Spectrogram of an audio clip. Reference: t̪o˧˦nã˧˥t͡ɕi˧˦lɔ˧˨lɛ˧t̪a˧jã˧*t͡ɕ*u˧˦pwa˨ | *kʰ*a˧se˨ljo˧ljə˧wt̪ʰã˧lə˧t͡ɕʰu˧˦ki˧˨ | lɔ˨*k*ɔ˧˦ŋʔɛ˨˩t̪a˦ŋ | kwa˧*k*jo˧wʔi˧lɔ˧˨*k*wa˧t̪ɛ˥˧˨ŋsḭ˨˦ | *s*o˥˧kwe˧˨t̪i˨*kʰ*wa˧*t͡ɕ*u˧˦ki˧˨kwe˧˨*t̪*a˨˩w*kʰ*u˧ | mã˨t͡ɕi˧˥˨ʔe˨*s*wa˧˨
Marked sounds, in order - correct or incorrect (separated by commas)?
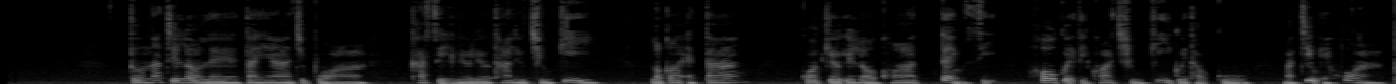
correct, correct, correct, correct, incorrect, incorrect, correct, incorrect, incorrect, incorrect, incorrect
